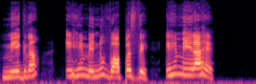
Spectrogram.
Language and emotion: Punjabi, angry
